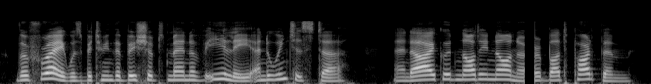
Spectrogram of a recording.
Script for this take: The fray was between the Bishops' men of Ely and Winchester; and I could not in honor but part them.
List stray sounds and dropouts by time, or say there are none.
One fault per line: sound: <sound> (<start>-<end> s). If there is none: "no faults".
sound: dropout (5.2-5.3 s)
